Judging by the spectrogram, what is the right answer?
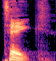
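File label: pronunciation "take", English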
